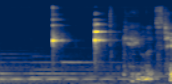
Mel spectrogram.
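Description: Two sharp clinks about half a second apart, each with a brief ringing tone: a stone gua sha tool being set down on a hard surface. Soft piano background music plays under it.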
